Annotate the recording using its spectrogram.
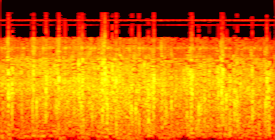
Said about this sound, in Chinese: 您要想听，您鼓鼓掌吧，您 来鼓掌。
